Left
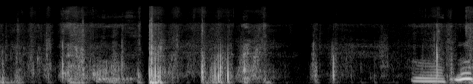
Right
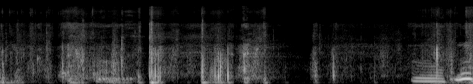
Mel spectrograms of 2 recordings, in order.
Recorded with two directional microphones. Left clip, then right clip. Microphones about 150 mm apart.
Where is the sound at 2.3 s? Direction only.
10° left (ahead or behind).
